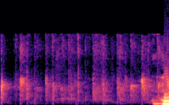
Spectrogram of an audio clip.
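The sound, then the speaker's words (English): A crowd claps for the man of God, a dense patter of many hands swelling in loose rhythmic waves, then a sudden loud, low thump cuts in at the very end. “Let's clap for the man of God.”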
